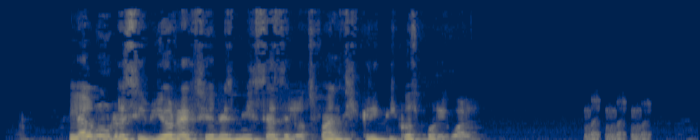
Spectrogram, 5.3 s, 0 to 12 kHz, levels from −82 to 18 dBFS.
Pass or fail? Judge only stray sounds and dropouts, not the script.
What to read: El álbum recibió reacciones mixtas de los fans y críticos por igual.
fail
